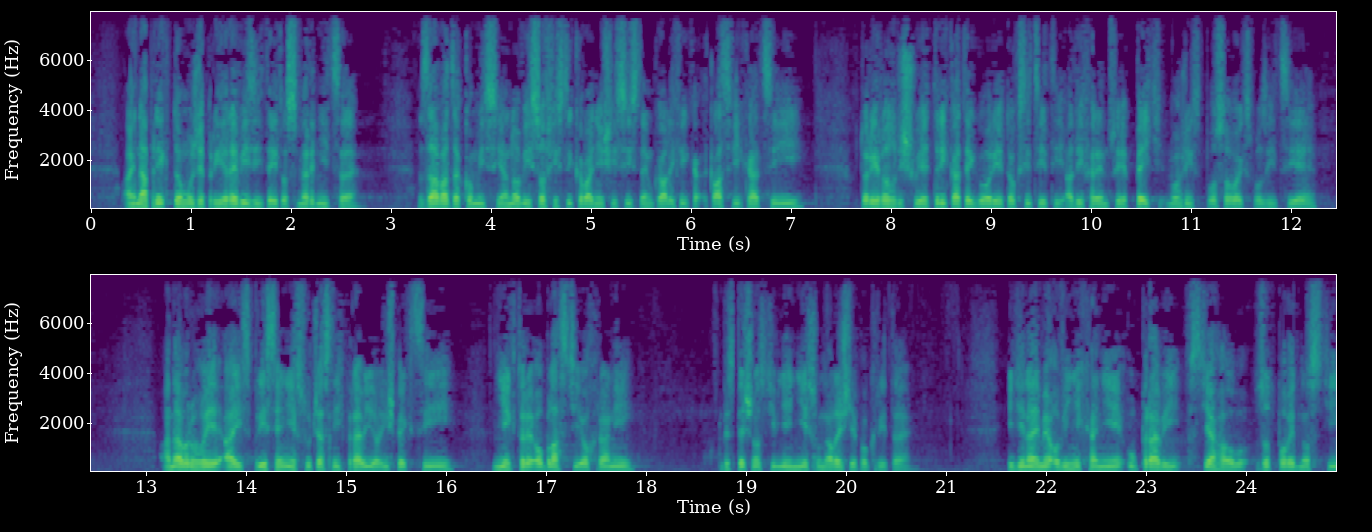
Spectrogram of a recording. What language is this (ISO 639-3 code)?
slk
